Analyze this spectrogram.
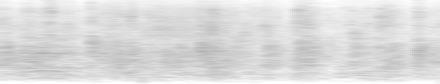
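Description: An audience breaks into steady applause, many hands clapping at once in a dense, continuous patter that holds an even level throughout.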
